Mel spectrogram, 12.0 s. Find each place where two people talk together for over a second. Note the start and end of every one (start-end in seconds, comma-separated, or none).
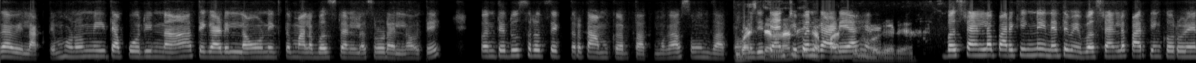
7.4-8.7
